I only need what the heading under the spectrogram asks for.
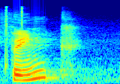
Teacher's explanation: você vai assoprar sem nenhuma vibração, que é o não vozeado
